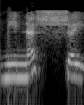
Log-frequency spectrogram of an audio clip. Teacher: آپ نے شو کرنا ہے کہ شین کو تشدید کے ساتھ ادا کیا جائے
